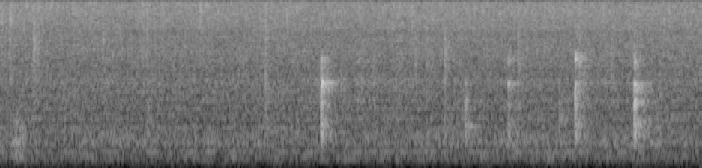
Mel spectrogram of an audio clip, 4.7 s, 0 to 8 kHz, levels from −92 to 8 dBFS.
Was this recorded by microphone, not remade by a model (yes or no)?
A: yes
